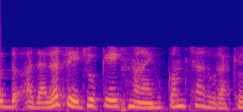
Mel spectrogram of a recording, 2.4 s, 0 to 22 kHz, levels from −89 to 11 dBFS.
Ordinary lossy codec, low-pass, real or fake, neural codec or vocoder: AAC, 16 kbps; 7.2 kHz; real; none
